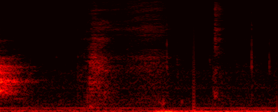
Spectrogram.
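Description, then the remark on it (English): A pet dog barks faintly, a short sharp yip followed by a few huffing, breathy sounds and soft clicks, with no one talking over it. “I'm sorry, I don't know why my dog's barking.”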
